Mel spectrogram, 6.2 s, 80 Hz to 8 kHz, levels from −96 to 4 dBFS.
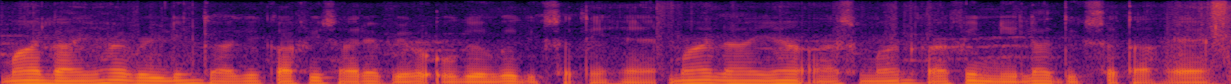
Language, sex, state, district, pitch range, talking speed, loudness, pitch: Hindi, female, Maharashtra, Aurangabad, 85-105 Hz, 205 wpm, -30 LUFS, 95 Hz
